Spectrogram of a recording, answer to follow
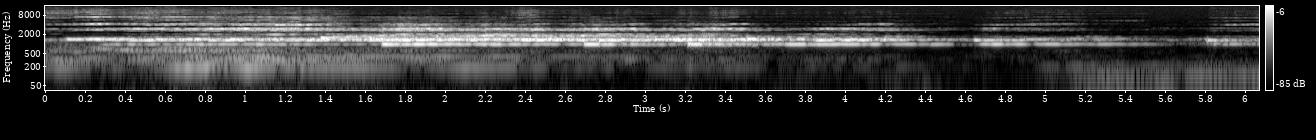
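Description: Sustained keyboard synthesizer notes, held tones that step between pitches, thinly left over in an isolated vocal track. They fade about four and a half seconds in before a new note comes in.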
